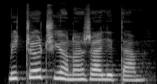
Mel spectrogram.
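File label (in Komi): ми тшӧтш ёна жалитам, Komi, female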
